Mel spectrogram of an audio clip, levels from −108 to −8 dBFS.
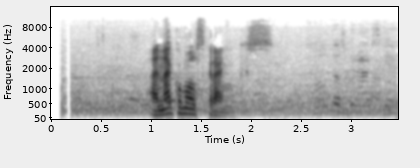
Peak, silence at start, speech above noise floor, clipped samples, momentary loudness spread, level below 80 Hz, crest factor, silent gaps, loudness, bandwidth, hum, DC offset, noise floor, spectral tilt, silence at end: -2 dBFS; 1 s; 28 dB; under 0.1%; 26 LU; -78 dBFS; 26 dB; none; -24 LUFS; 10.5 kHz; none; under 0.1%; -53 dBFS; -5 dB/octave; 0.35 s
